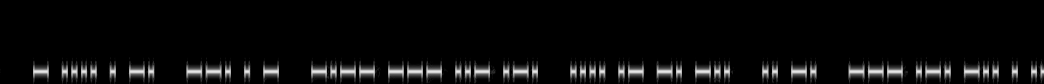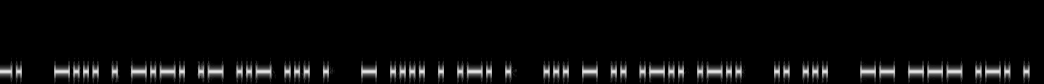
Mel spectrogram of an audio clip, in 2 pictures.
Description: Morse code, heard as a keyed tone, about 25 wpm, 600 Hz. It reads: THEN GET YOUR HAND IN ORDER BECAUSE THERE STILL IS MORE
